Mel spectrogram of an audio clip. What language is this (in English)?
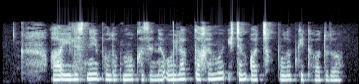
Uyghur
